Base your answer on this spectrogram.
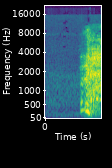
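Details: Adult man coughing during a speech at the White House: near silence, then one abrupt, harsh cough.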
